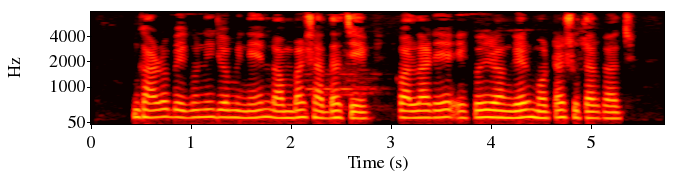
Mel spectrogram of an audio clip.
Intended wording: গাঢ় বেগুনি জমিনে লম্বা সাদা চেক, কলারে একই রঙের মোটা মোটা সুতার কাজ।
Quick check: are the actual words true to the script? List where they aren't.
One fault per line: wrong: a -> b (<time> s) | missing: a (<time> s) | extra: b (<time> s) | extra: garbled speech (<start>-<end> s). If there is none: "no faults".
missing: মোটা (4.7 s)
